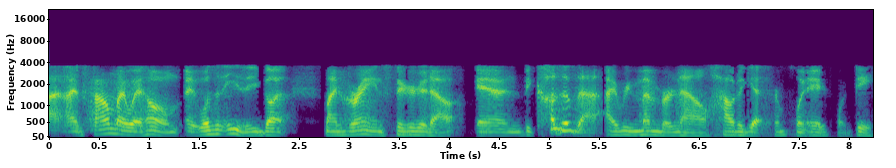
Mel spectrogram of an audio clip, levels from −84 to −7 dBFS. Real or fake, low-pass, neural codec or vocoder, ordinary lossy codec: fake; 3.6 kHz; codec, 16 kHz in and 24 kHz out, 0.9 kbps, LongCat-Audio-Codec, four codebook decoder; AAC, 16 kbps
